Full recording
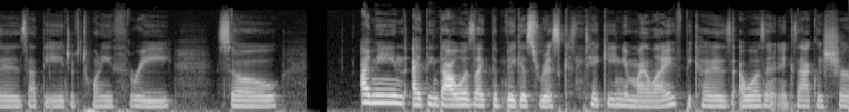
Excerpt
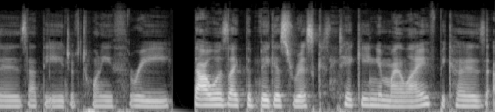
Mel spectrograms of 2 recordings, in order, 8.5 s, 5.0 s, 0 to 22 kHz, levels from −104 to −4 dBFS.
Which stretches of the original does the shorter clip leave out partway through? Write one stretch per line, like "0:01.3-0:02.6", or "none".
0:01.9-0:04.4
